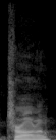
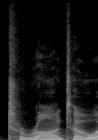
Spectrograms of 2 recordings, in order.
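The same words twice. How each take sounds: First: Toronto is pronounced the way Canadians say it. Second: Toronto is pronounced in a non-Canadian way. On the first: "I say Toronto. So that's a giveaway" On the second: "I don't say Toronto"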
